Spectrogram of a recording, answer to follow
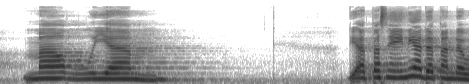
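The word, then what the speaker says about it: مَرْيَم: kecil huwal masihu Ibnu Maryam ro sukun didahului baris fathah dibaca secara tafkhim bacanya tebal Maryam di atasnya ini ada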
